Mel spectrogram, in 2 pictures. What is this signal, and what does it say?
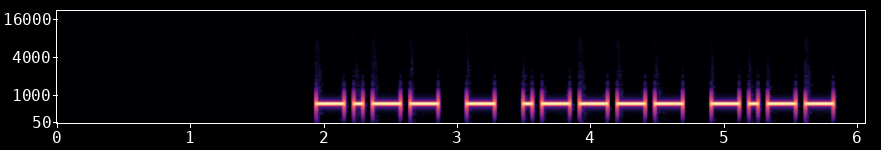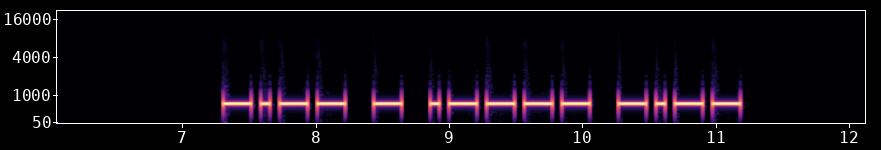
Morse code, heard as a keyed tone, about 17 wpm, 700 Hz. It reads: YT1Y YT1Y
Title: DXCC-100 Call Signs - 4 Characters - Repeated 2x - 17wpm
